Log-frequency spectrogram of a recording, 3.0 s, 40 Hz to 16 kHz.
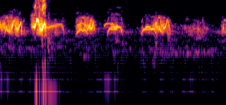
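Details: Osprey at the Dunrovin Ranch nest, 10 June 2018, 6:41 PM, with a headless fish: separate, high, slurred chirps about every half second, and one sharp knock near half a second.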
